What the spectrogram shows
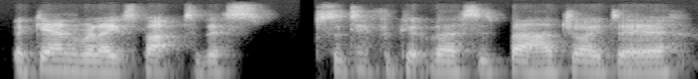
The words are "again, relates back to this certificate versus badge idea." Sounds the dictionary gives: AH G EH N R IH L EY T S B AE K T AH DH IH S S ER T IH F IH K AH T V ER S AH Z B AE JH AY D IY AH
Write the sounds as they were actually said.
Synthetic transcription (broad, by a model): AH G EH N R IH L EY T S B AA K T AH DH IH S S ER T IH F IH K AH T V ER S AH Z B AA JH AY D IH AH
